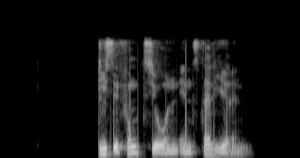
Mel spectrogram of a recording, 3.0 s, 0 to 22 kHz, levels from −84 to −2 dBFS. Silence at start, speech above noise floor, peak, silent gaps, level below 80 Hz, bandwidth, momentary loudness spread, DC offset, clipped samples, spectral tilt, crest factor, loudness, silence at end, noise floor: 1 s; over 65 dB; -12 dBFS; none; -56 dBFS; 8.2 kHz; 10 LU; under 0.1%; under 0.1%; -4.5 dB/octave; 16 dB; -26 LUFS; 0.55 s; under -90 dBFS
